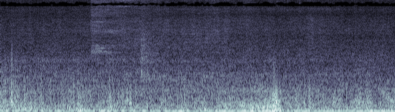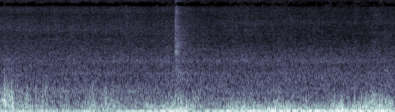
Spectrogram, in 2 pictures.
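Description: Union Pacific double-stack intermodal freight train rolling past, a diesel locomotive and then container well cars: a steady low rumble with scattered knocks from the wheels and cars, one sharp click about seven seconds in.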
